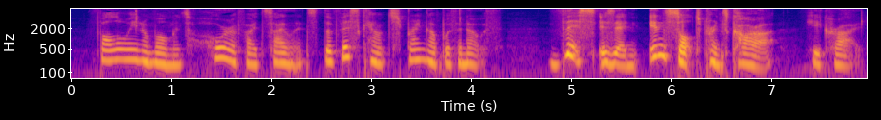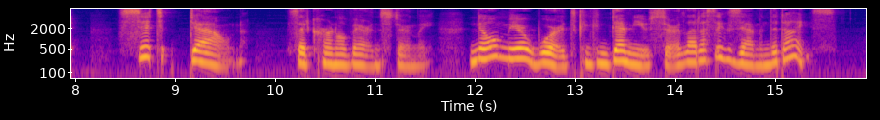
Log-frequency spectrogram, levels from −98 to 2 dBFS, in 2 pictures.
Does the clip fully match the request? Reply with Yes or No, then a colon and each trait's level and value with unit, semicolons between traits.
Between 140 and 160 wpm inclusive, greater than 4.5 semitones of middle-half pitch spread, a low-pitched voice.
No: average, 145 wpm; average, 5.3 semitones; high, 195 Hz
